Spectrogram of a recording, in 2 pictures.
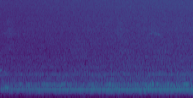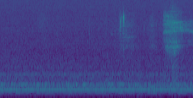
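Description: Steady machine hum in a small room, a constant low drone with no words over it, and two faint short high sounds near the end.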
